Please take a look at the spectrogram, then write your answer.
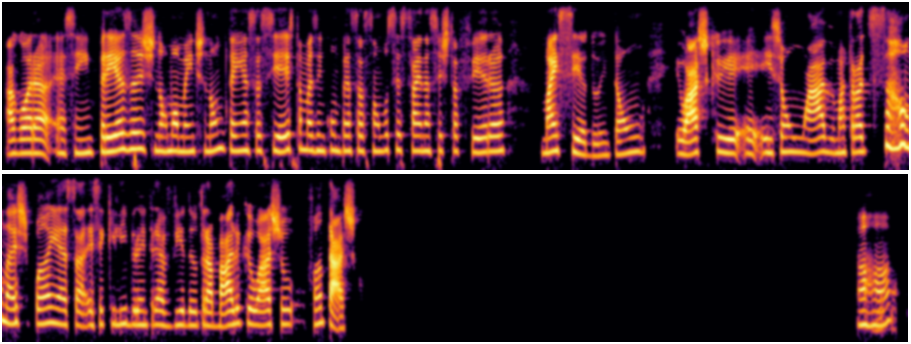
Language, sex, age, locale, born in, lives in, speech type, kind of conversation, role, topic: Portuguese, female, 40-44, pt-BR, Brazil, Spain, conversation, unstructured, none, Qual é a tradição local que mais te encanta?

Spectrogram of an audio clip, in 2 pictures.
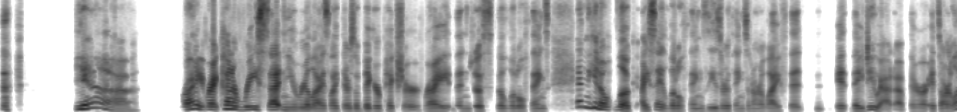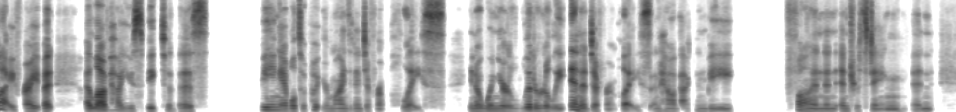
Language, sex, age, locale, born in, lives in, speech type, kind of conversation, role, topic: English, female, 40-44, en-US, United States, United States, conversation, podcast, host, In what ways can exploring new hobbies support emotional well-being?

